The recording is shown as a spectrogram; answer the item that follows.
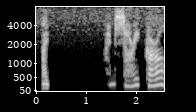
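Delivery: trembling, wavering voice, high-pitched and slow. Reading a story aloud, a frightened boy apologizing: quavering voice. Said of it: "James quavered".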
